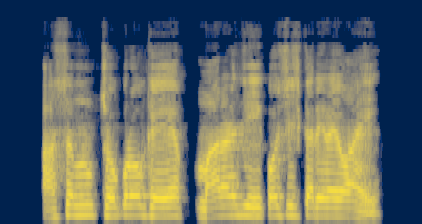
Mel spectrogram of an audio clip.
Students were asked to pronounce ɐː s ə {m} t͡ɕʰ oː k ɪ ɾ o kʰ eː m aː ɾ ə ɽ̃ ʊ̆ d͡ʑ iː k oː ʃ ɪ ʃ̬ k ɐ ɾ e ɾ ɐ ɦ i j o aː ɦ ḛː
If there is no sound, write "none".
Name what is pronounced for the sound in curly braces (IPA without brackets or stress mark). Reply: m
